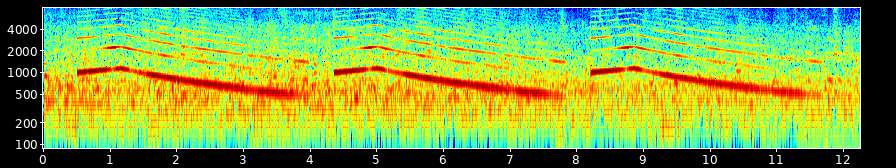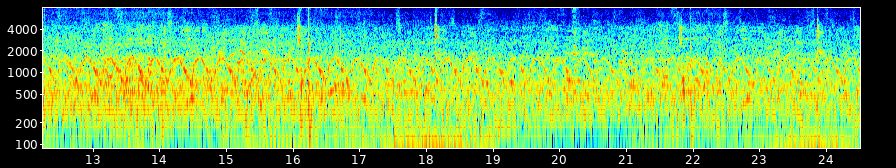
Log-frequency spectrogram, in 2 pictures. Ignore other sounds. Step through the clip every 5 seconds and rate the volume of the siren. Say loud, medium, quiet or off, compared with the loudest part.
loud, loud, medium, quiet, quiet.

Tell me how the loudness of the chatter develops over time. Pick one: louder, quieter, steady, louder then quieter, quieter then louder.
quieter.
